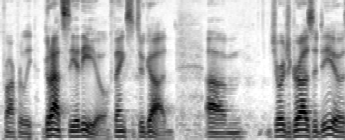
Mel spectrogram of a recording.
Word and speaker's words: Graziadio: And in a lunch meeting one day, George Graziadio, pronounced properly, Graziadio, thanks to God, George Graziadio said to me, "Andy, I live in a state of perpetual dissatisfaction."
